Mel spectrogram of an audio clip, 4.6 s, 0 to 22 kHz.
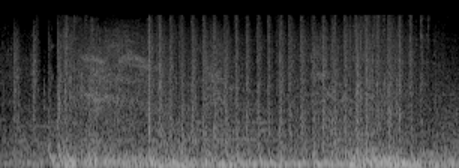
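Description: Rapid, sustained fire from the BR-14 Adjudicator rifle in Helldivers 2 against bugs, a close, loud stream of evenly spaced shots running almost without pause amid dense combat noise.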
